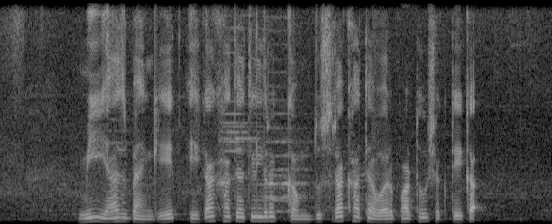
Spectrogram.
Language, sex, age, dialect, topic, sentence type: Marathi, male, 18-24, Standard Marathi, banking, question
